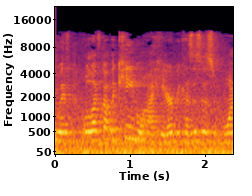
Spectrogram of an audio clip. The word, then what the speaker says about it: quinoa: a lot more and I call it quinoa because that's how it's spelled so most people say quinoa but it's quinoa quinoa yes ancient Aztec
